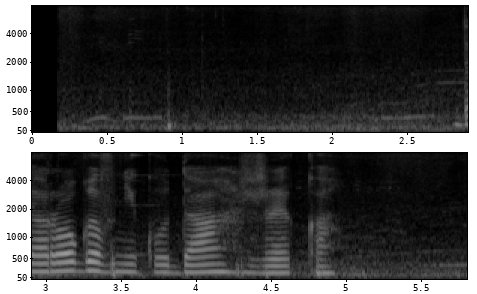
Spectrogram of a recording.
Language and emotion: Russian, neutral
